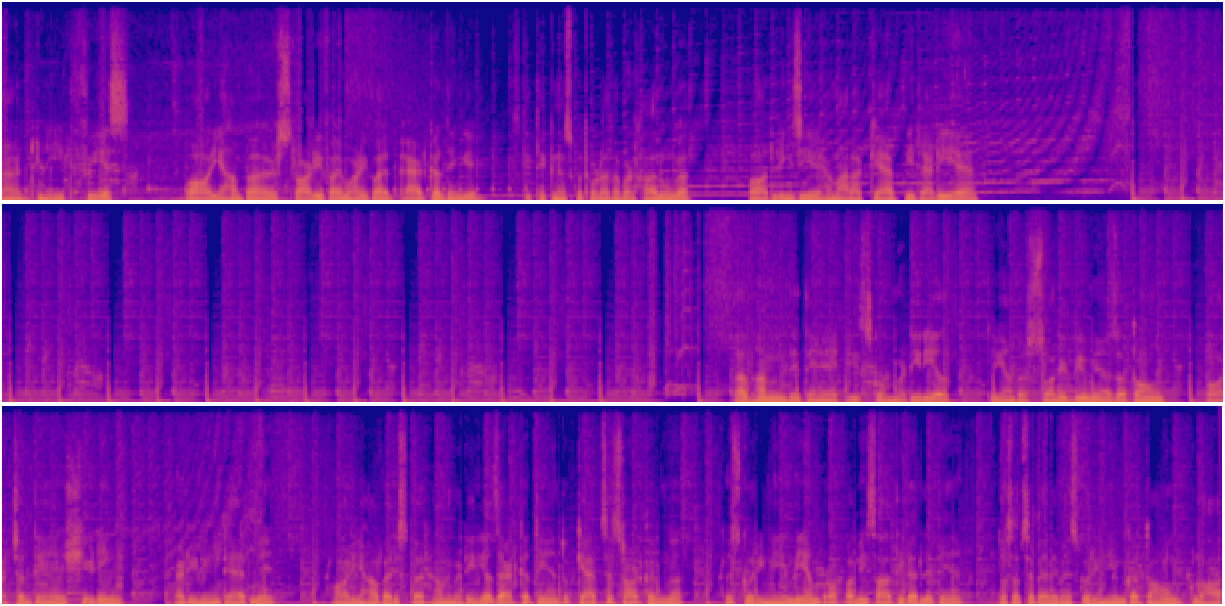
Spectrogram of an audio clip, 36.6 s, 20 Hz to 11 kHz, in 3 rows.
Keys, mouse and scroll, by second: 1.8 Tab, 2.5 3, 4.8 shift+click, 6.9 scroll down 1, 7.2 middle click, 8.5-9.3 typing, 10.0 scroll, 10.2 shift+middle click, 11.0 scroll down 1, 11.1 scroll up 1, 11.4-12.2 scroll, 12.3 shift+middle click, 12.7 scroll up 1, 19.8 scroll down 1, 20.5-21.1 scroll down 2, 20.6 shift+middle click, 21.2 shift+middle click, 21.4 z, 22.2 scroll down 2, 22.5 shift+scroll up 1, 22.8 ctrl+s, 23.0 ctrl+s, 23.2 ctrl+s, 23.4 middle click, 27.4 scroll up 1, 27.6 shift+middle click, 29.0 scroll up 1, 29.1 shift+middle click, 29.6 scroll up 1, 29.9 shift+middle click, 30.4 shift+middle click, 30.5 shift+middle click, 30.8 middle click, 32.3 double click, 33.2 typing, 36.3-36.6 typing.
